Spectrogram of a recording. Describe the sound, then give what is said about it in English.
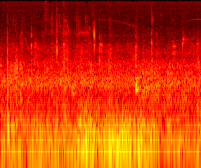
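Footsteps of someone walking by on the street: a steady series of hard, even steps, fairly faint, with no talk over them. “Here comes somebody walking. I'm going to have to get out on the street.”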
